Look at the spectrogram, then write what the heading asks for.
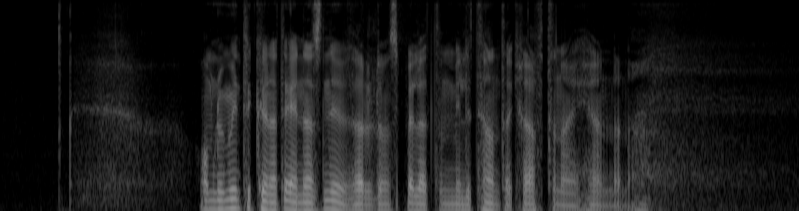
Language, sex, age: Swedish, male, 35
